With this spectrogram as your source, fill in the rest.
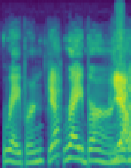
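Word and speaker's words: Lake Hartwell: I grew up um I learned to ski on Lake rurn rurn that's how we say it that's not how you spell it but that's how you say it and um we we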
